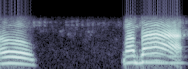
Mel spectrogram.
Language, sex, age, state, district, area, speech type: Bodo, female, 30-45, Assam, Chirang, rural, conversation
